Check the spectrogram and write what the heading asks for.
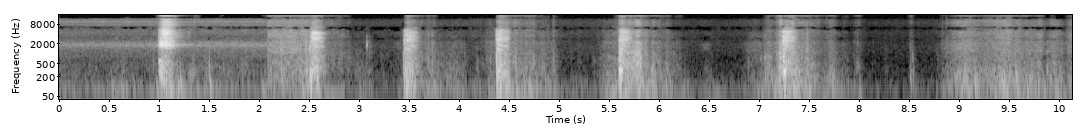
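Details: Sneezes 31 to 40 of a series: six sharp, explosive sneezes in about ten seconds, each a sudden burst of air with short quiet gaps between.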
